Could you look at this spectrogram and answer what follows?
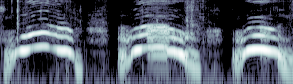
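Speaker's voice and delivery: three short, very high trumpet calls; elephant trumpeting. Acted. Storyteller shows what the elephant was doing, trumpeting. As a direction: blare out mock elephant calls. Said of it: "the elephant was going like this".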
